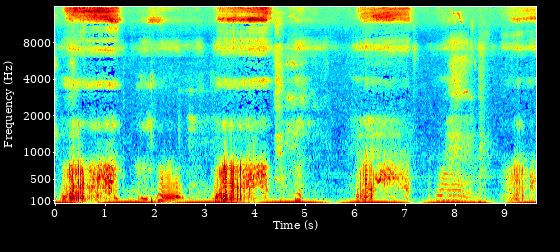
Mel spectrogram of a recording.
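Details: 9.5-month-old infant asleep and drooling: soft, rough, noisy breaths recurring every couple of seconds over a steady low hum; infant snoring.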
